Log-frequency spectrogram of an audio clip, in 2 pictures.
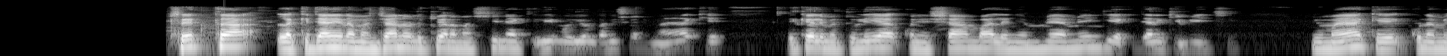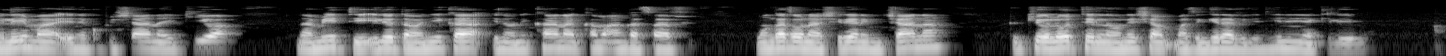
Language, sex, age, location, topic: Swahili, male, 25-35, Dar es Salaam, agriculture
